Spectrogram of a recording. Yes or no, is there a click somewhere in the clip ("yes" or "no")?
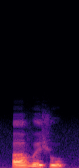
no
